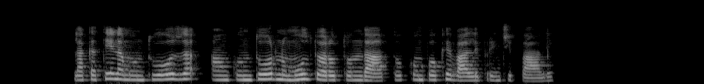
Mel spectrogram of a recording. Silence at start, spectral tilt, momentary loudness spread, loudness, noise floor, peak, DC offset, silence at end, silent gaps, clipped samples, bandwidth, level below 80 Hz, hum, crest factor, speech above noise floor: 0.75 s; -6 dB/octave; 9 LU; -30 LUFS; under -90 dBFS; -12 dBFS; under 0.1%; 1.5 s; 2.07-2.11 s, 5.17-5.21 s; under 0.1%; 6.8 kHz; -76 dBFS; none; 18 dB; over 61 dB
